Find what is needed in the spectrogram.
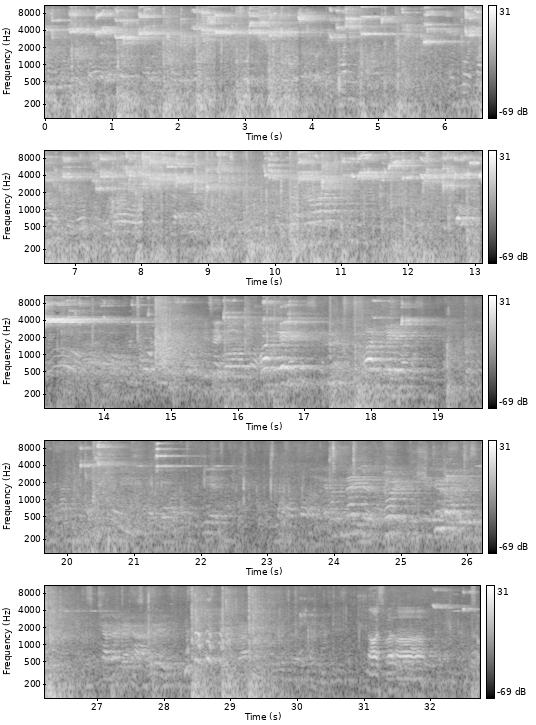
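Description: Basketball being played on a hardwood gym floor: the ball bouncing, sneakers squeaking and voices calling out, echoing in the hall. The play sounds fade about halfway through, leaving scattered voices.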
